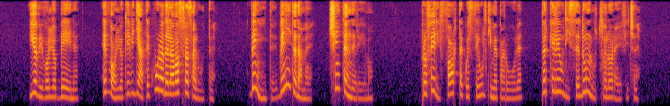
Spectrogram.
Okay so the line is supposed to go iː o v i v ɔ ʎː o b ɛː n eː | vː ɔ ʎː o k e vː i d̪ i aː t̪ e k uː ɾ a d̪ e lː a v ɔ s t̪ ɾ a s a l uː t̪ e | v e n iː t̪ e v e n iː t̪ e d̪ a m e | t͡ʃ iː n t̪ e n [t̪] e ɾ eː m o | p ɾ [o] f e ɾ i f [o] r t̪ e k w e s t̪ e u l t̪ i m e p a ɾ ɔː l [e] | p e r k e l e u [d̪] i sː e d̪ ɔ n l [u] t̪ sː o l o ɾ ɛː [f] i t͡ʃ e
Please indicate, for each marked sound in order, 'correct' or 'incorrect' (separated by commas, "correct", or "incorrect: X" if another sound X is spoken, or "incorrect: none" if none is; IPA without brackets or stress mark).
incorrect: d̪, correct, incorrect: ɔ, correct, correct, correct, correct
